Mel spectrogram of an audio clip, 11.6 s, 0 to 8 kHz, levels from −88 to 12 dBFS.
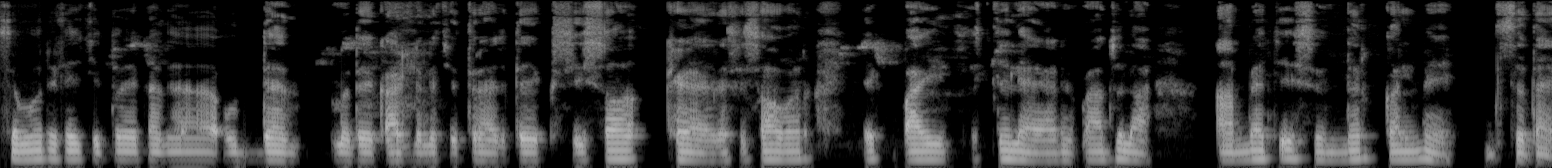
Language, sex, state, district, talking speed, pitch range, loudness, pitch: Marathi, male, Maharashtra, Sindhudurg, 140 wpm, 95-105 Hz, -24 LUFS, 100 Hz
